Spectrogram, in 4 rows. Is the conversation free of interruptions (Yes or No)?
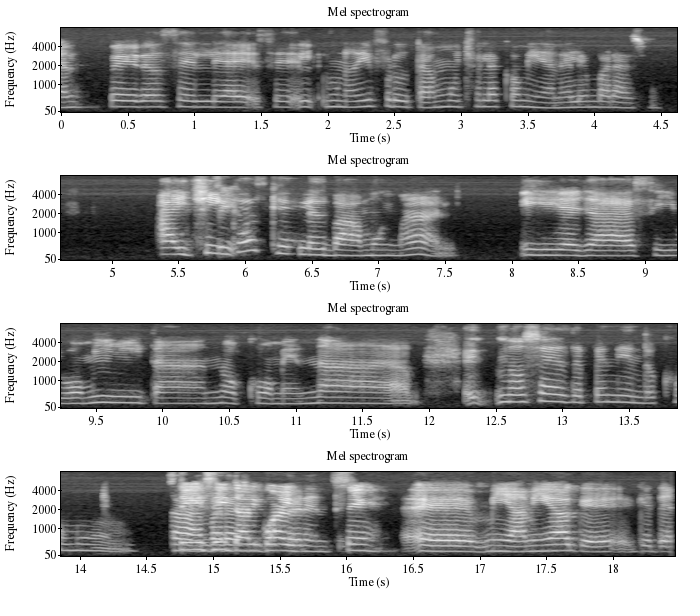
No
